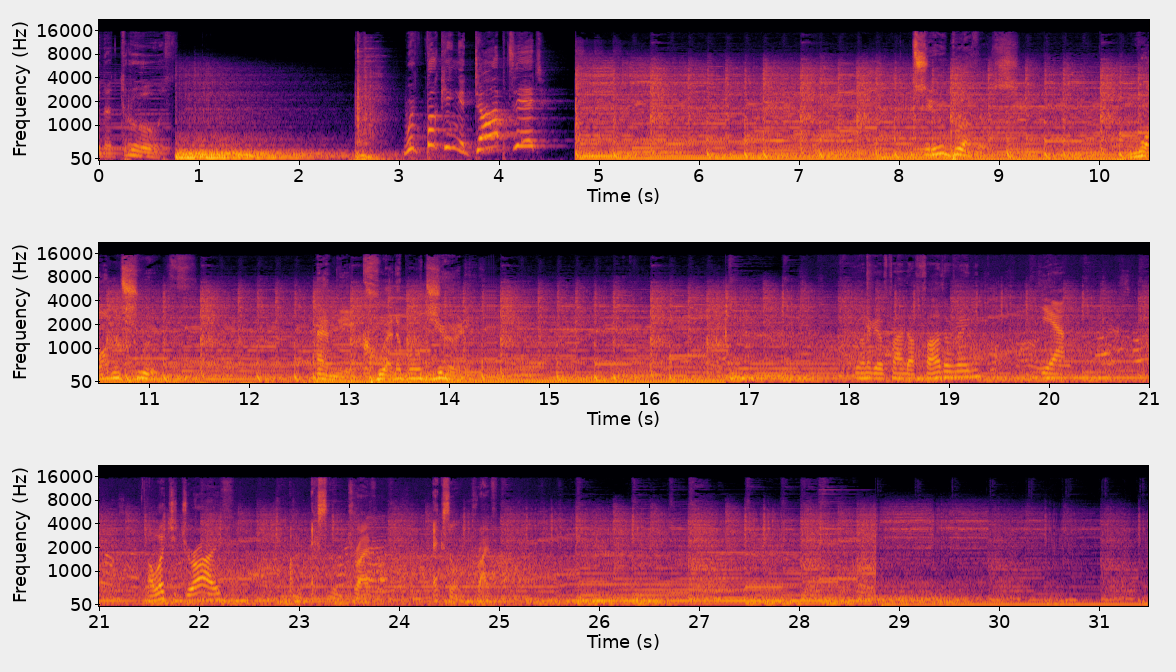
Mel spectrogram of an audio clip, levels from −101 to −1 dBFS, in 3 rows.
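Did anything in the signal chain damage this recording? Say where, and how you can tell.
Yes. The Bluetooth wireless link dropped or delayed audio packets, and the receiver filled the gap by replaying its last buffer, a Bluetooth stutter. From 14.40 to 14.48 s a short slice repeats as a brief machine-gun buzz, covering about 70 ms, which fits roughly three lost frames, then the sound resumes further along.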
